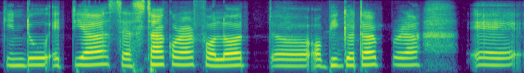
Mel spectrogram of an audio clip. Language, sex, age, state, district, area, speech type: Assamese, female, 18-30, Assam, Charaideo, urban, spontaneous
